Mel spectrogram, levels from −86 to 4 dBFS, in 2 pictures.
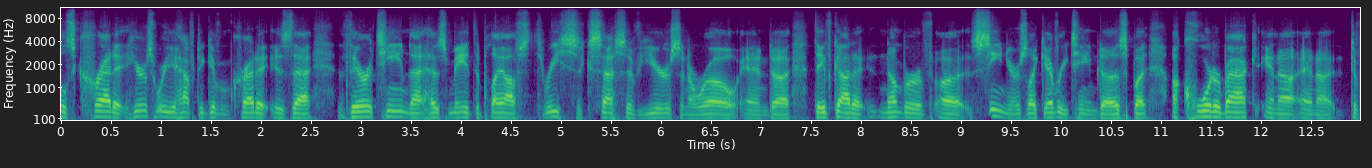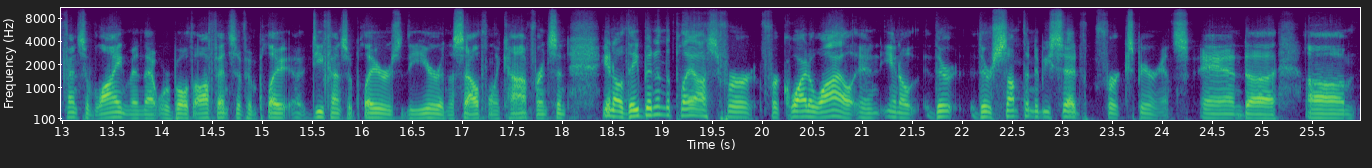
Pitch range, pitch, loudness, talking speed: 120-150 Hz, 130 Hz, -19 LUFS, 210 wpm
